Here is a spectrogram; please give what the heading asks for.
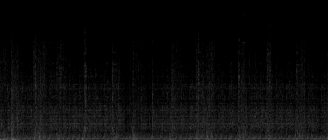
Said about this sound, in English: I forgot about area mode. The chainsaw.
